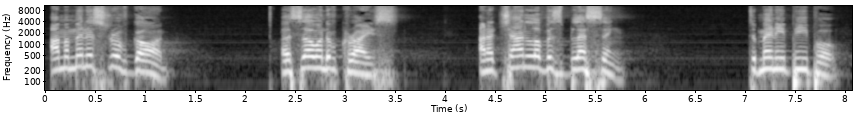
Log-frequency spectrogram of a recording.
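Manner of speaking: loud, bold group creed; bold declaration. Acted. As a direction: proclaim each line boldly. Congregation declaration said aloud.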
